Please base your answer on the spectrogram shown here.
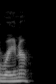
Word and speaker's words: Rayner: Where it's just, we're going to do Kyle Reiner and Hal Jordan. Isn't it Kyle Rayner? Kyle Rayner.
